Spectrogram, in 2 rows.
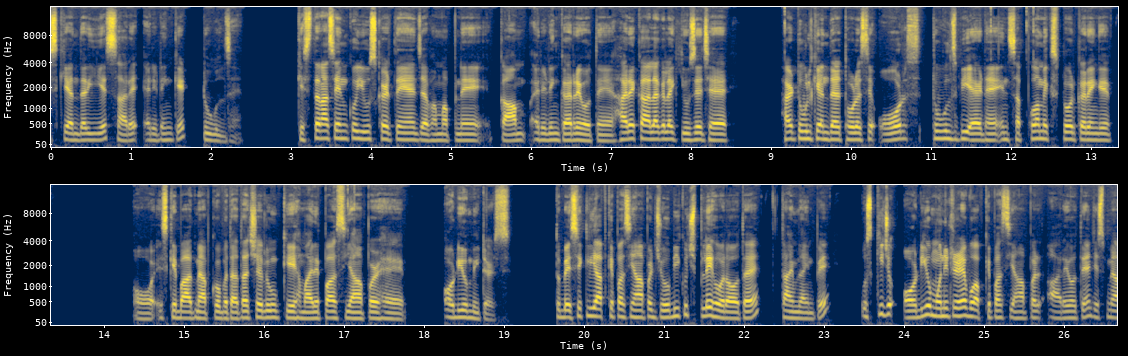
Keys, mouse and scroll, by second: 9.0-12.0 drag, 16.9 click.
